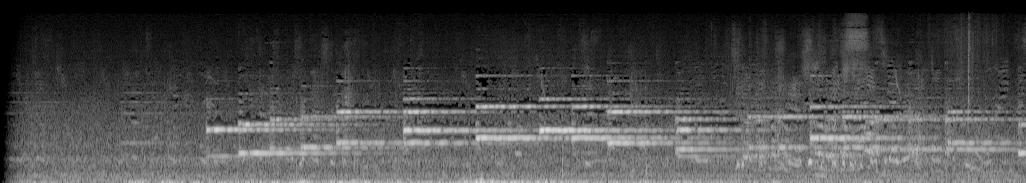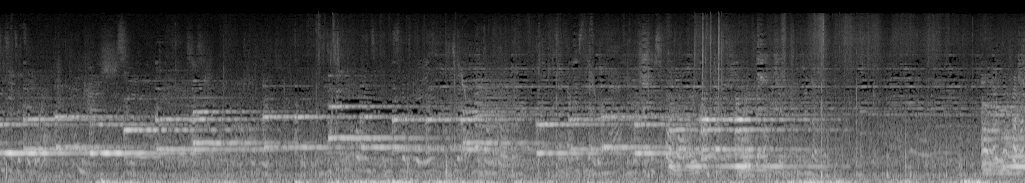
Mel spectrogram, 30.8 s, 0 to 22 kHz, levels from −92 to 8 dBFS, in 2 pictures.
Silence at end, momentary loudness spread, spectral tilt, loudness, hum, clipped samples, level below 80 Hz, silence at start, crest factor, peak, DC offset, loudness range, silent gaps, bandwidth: 0 s; 17 LU; -6 dB/octave; -18 LUFS; none; under 0.1%; -30 dBFS; 0.2 s; 18 dB; 0 dBFS; under 0.1%; 7 LU; none; 14.5 kHz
